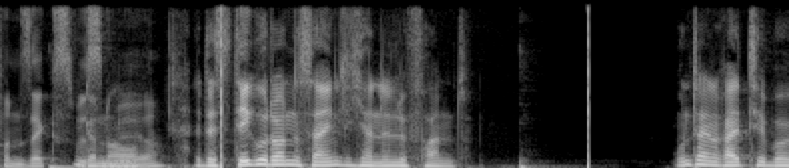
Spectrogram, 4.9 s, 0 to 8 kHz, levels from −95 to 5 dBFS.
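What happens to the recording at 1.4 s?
At 1.38 s, just before "ist eigentlich ein", a sharp, loud click cuts in: a file header played as audio. Header bytes from a joined WAV piece play as samples, so the snap marks a splice, unrelated to the speech's level, unlike clipping.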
